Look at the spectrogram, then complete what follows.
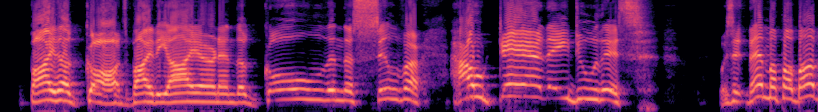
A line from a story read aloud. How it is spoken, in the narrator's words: irate and shouting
